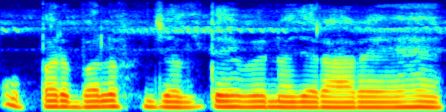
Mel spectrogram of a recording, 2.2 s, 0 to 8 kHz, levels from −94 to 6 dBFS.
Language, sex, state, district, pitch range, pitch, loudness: Hindi, male, Jharkhand, Garhwa, 140-155 Hz, 145 Hz, -14 LUFS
